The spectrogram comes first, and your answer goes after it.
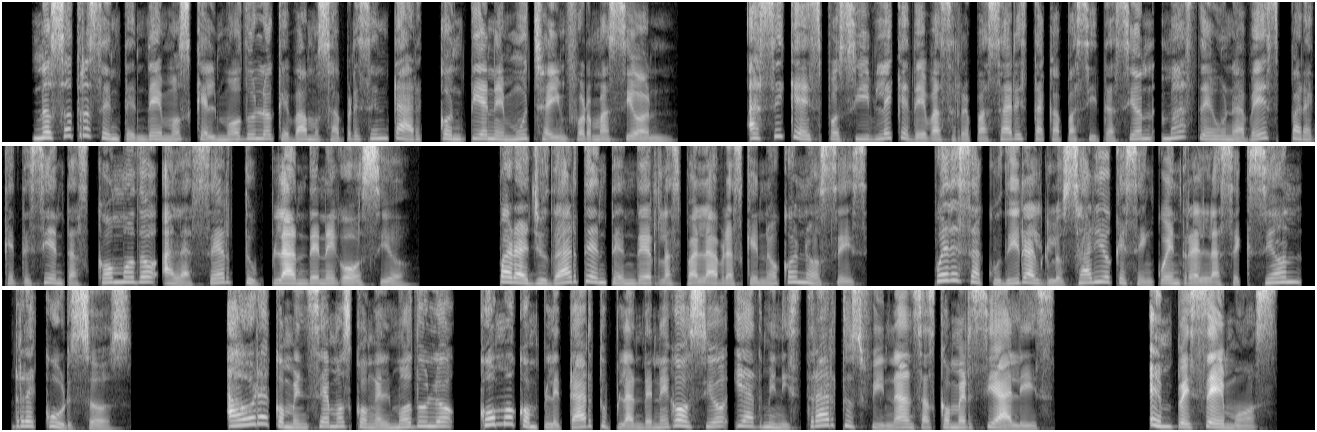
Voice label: locucao espanhol neutro voz

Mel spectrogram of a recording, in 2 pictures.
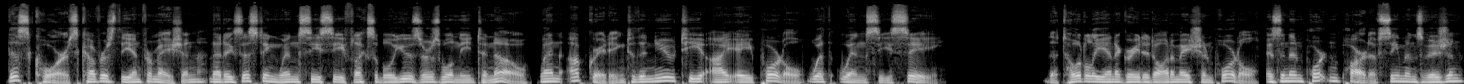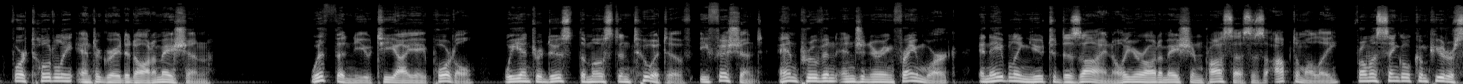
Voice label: locutor ingles masculino usa

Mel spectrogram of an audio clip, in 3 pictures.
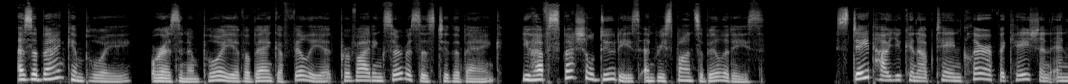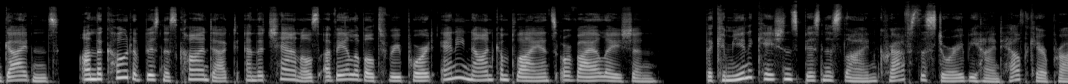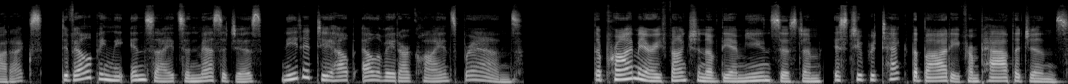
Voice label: locutora nativa americana locucao em ingles

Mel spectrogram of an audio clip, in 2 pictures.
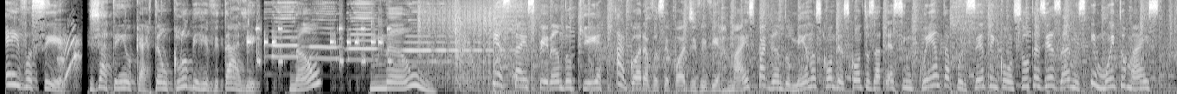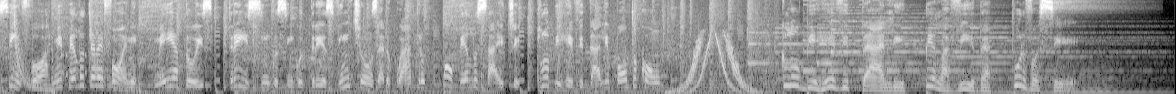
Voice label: spot comercial; revitale

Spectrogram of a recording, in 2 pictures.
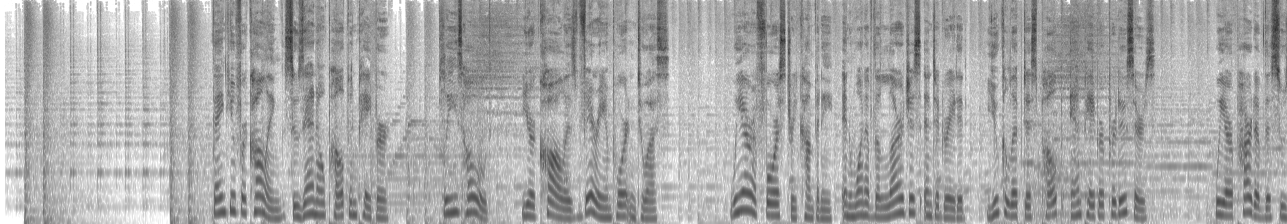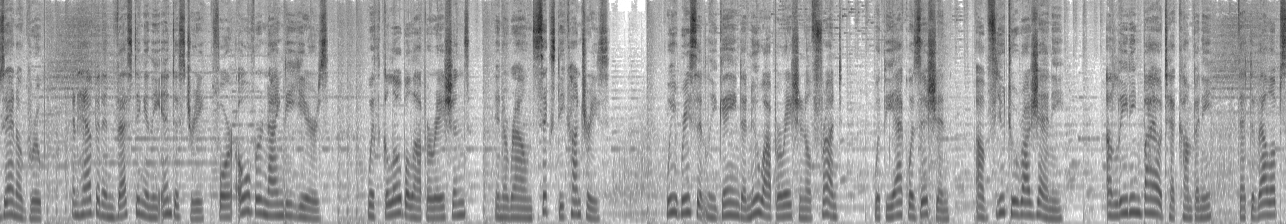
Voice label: espera telefonica locucao ingles voz

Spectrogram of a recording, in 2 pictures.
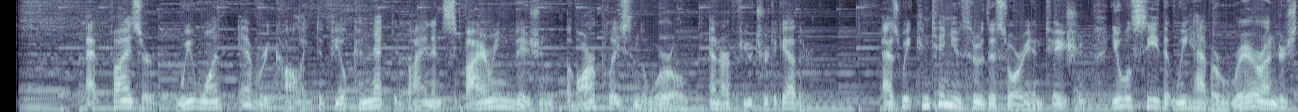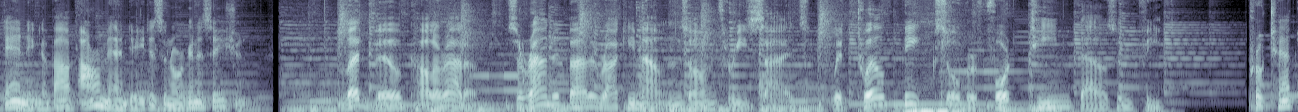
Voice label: locucao ingles locutor nativo

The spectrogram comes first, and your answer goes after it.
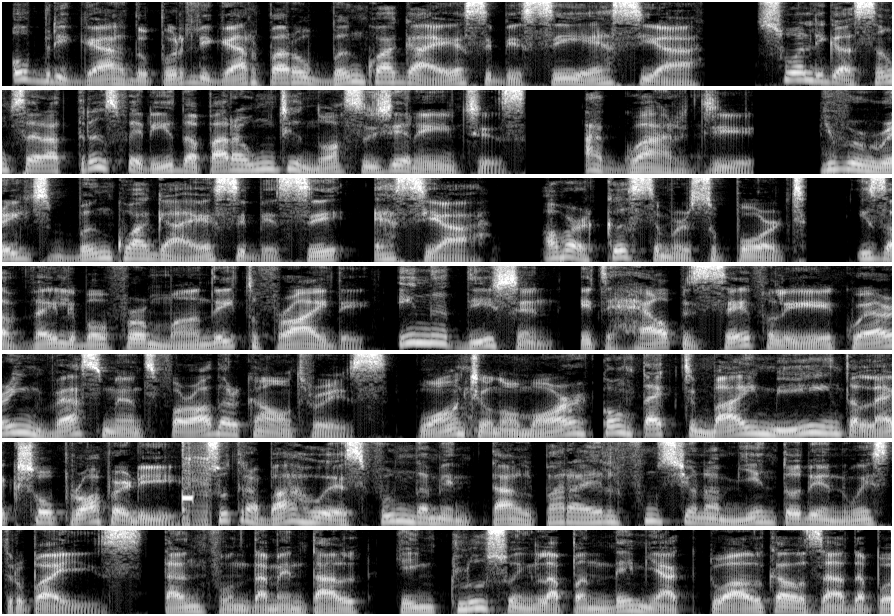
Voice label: locutor trilingue

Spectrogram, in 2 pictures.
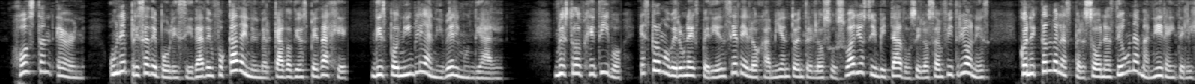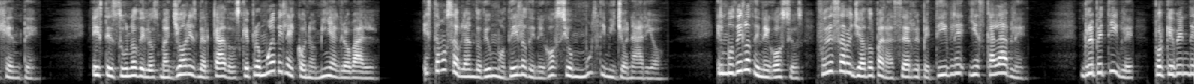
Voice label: voz locução espanhol vídeo corporativo

